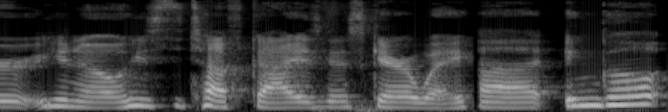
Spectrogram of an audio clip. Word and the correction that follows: Inigo: how do I say his name? – Inigo Montoya. – Inigo. Okay, so Inigo is somewhere.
